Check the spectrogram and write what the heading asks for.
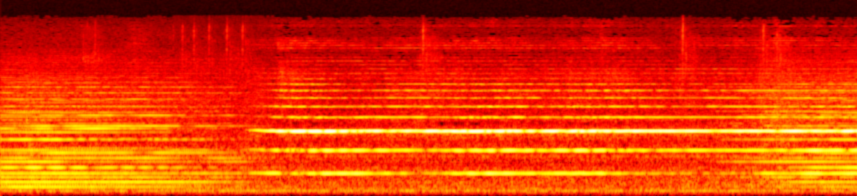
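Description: A chamber orchestra plays slow, sustained notes: a low held chord, then about two and a half seconds in a louder high note enters, held steady over a sustained lower note.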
